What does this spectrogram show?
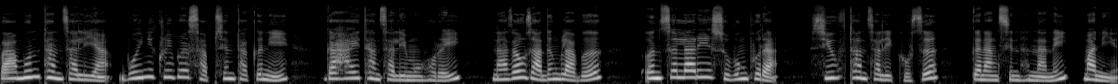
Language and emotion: Bodo, neutral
